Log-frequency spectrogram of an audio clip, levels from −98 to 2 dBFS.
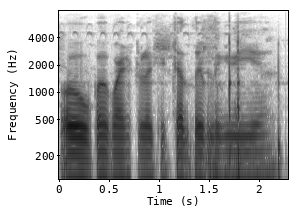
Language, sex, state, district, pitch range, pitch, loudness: Hindi, male, Uttar Pradesh, Shamli, 105-110 Hz, 105 Hz, -19 LUFS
